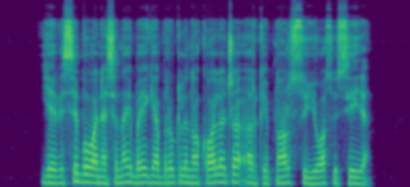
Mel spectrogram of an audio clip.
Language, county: Lithuanian, Alytus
